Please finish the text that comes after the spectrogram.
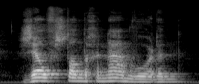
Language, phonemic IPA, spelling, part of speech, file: Dutch, /ˈzɛlᵊfˌstɑndəɣə ˈnamwordə(n)/, zelfstandige naamwoorden, noun, Nl-zelfstandige naamwoorden.ogg
- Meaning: plural of zelfstandig naamwoord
